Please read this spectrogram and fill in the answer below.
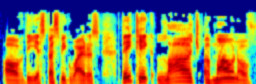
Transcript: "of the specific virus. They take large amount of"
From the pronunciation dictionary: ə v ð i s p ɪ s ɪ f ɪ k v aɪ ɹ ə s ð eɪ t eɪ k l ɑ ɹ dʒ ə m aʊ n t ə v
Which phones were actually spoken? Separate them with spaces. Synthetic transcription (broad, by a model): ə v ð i s p ɪ s ɪ f ɪ k w aɪ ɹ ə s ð eɪ t eɪ k l ɑ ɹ dʒ ə m aʊ n t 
